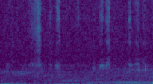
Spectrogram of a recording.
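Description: Near silence with faint writing sounds.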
